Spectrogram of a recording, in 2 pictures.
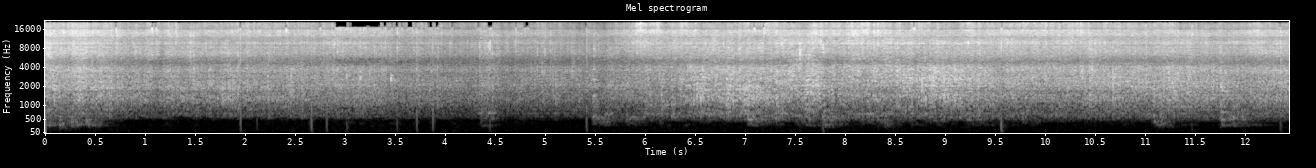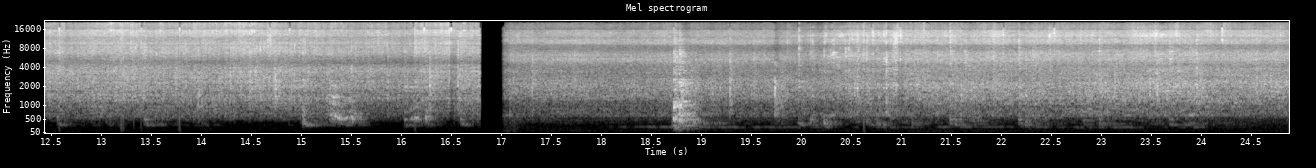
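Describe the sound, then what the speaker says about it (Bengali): Chopped ridge gourd frying in a hot pan gives a steady, loud, continuous sizzle and hiss, with a brief sharp knock partway through and no talking. "সবজিগুলো ডালছি, এই যেগুলো কেটে রেখেছিলাম সেগুলি।"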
